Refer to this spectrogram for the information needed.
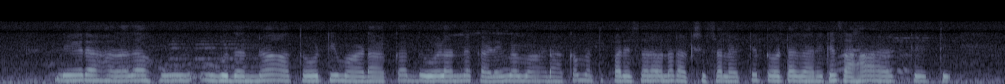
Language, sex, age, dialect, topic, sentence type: Kannada, female, 18-24, Dharwad Kannada, agriculture, statement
